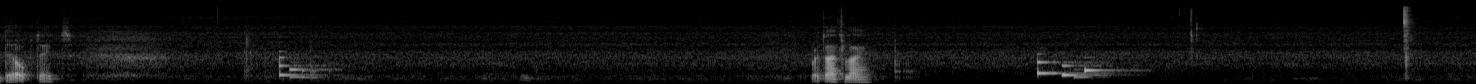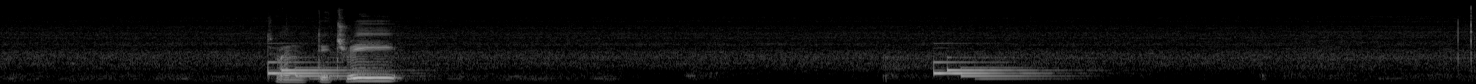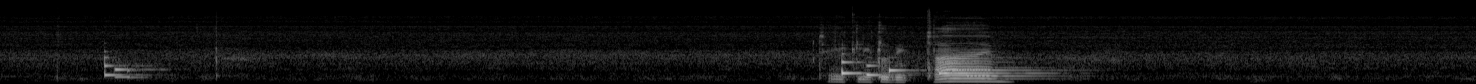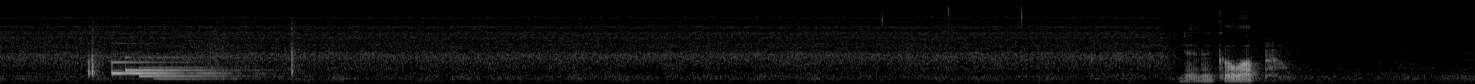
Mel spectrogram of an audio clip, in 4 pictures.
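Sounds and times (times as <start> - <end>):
electronic tone sequences: 2.8 - 3.5, 10.4 - 11.5, 17.4 - 19.0, 38.0 - 40.4.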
